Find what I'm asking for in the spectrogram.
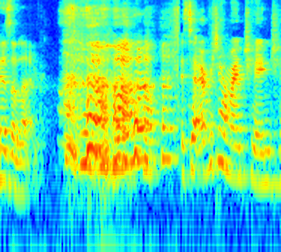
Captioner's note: laughs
